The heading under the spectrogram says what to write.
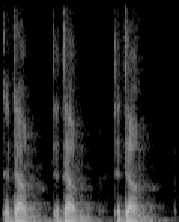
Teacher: said to best capture the rhythm of human speech its emphasis an unstressed syllable followed by a stressed one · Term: iambic pentameter, Iambic pentameter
